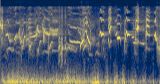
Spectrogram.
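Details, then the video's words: Oriental magpie-robin delivering mimicry-rich 'full isian' song: rapid slurred whistles and chips, then clear pure whistled notes toward the end, all over a strong low rumbling noise. "Kacer Gacor Full Isian"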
